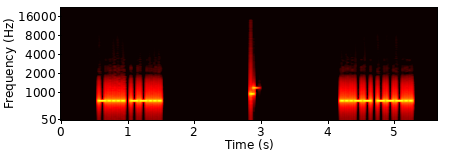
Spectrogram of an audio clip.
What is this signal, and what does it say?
Morse code, heard as a keyed tone, about 36 wpm, 700 Hz. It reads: 67 38
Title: Common Cut Numbers - 2-Digit 35wpm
